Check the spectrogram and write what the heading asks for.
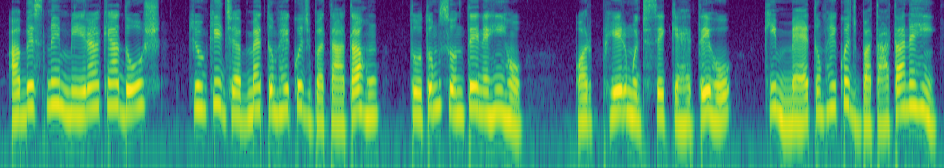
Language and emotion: Hindi, disgusted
